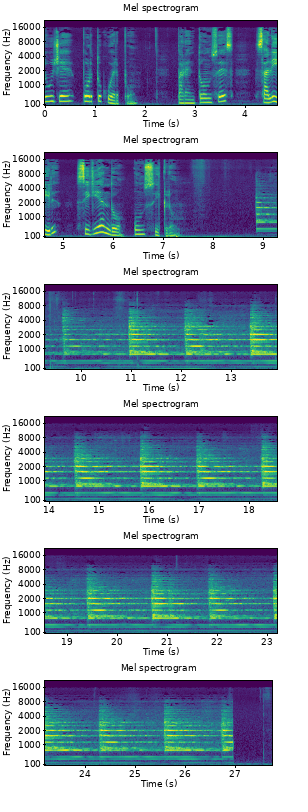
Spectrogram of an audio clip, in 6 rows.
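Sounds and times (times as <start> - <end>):
speech: 0.0 - 1.9, 2.7 - 7.4
church bell ringing: 8.8 - 27.0.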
